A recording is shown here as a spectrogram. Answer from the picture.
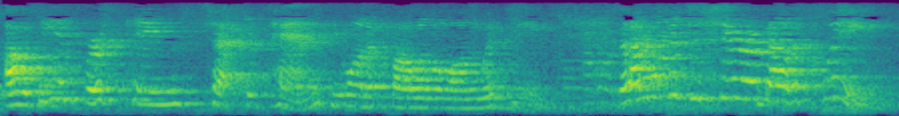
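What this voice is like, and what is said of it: American Virginia accent. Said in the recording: “I have an Australian passport and a U.S. passport, which I'm sure you can tell by my accent. I'm from Virginia right now. I never lost my accent”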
